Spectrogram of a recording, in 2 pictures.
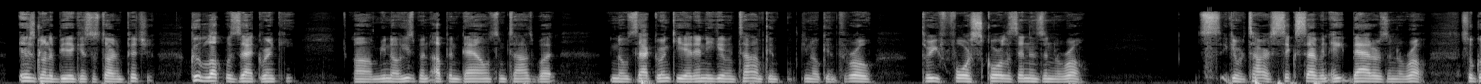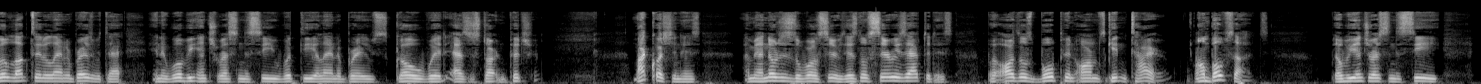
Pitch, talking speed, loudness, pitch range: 140 Hz, 225 wpm, -17 LUFS, 130-150 Hz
